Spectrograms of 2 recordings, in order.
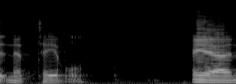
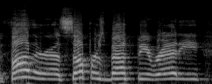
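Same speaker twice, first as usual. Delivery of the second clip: put-on high, loud girl's holler; calling out; 4 dB louder, faster than usual. Daughter tells father supper's ready, high calling voice. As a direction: call it through the house in a high voice. Daughter calls from inside farmhouse.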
